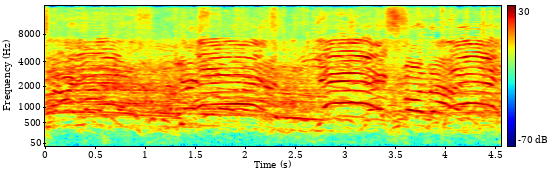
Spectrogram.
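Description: A Black Lives Matter protest crowd outside Downing Street cheers, whoops and shouts continuously and loudly, with many overlapping voices close by.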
